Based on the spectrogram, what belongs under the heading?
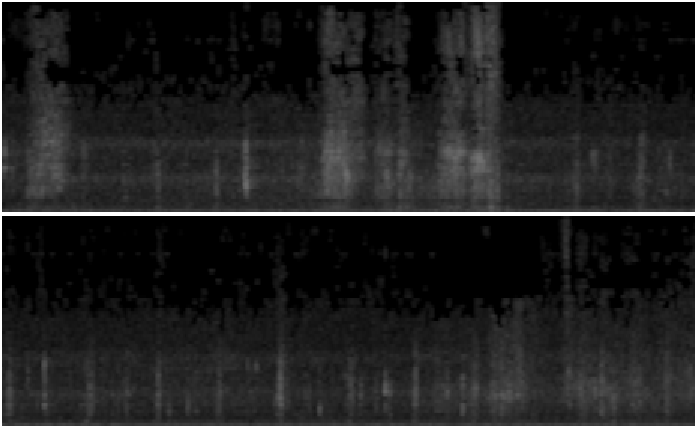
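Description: Close-up eating: biting and chewing a cooked leafy green stalk, with a few crisp crunches in the first few seconds, then quieter chewing with small mouth clicks, over a low steady hum.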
